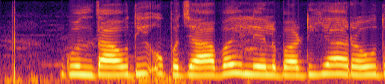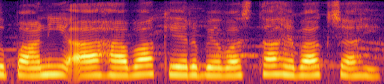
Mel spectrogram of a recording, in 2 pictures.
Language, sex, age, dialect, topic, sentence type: Maithili, female, 31-35, Bajjika, agriculture, statement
